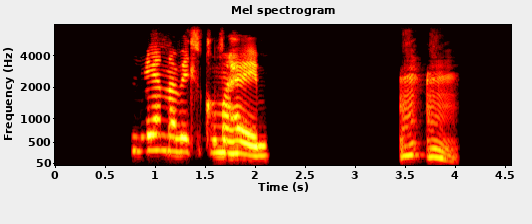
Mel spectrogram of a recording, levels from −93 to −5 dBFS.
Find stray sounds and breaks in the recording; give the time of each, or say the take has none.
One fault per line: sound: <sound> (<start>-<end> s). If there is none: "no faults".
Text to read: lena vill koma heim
sound: throat clearing (3.4-4.1 s)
